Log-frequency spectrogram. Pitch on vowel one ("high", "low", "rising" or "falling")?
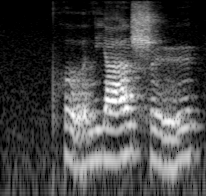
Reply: low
